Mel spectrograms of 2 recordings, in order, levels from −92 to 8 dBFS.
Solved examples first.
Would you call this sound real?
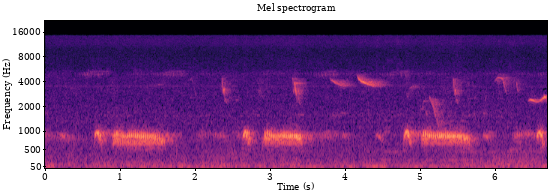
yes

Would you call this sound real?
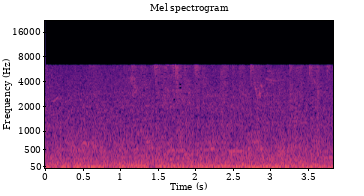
yes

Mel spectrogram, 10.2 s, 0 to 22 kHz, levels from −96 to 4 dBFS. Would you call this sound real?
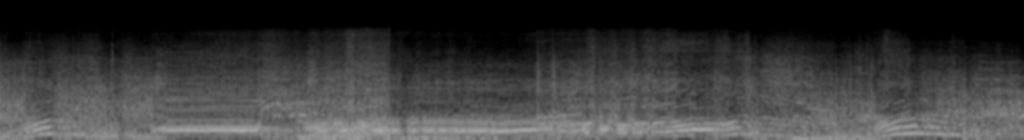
no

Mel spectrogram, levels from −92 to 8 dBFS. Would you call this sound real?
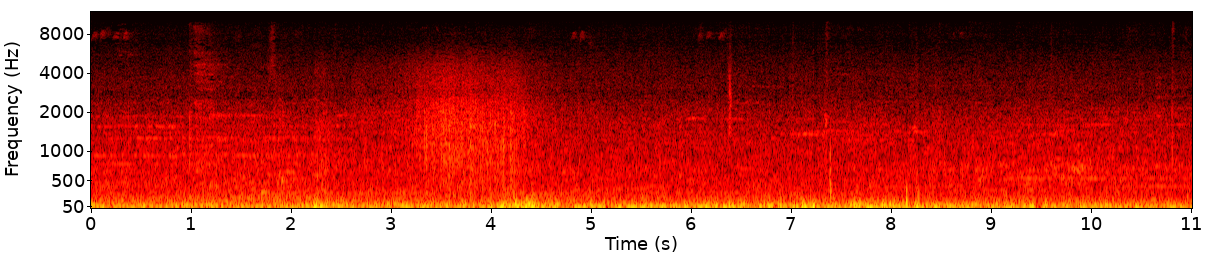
no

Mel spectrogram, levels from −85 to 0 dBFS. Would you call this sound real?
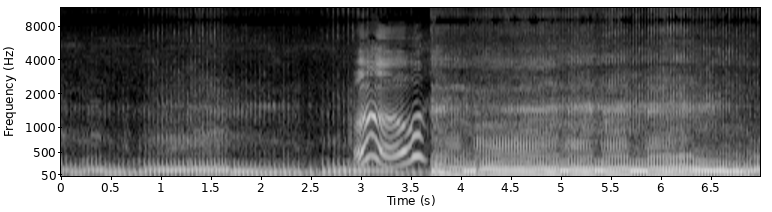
yes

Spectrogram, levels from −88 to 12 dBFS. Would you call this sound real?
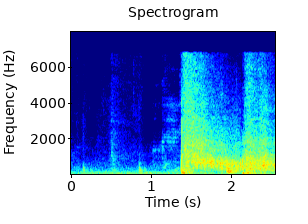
yes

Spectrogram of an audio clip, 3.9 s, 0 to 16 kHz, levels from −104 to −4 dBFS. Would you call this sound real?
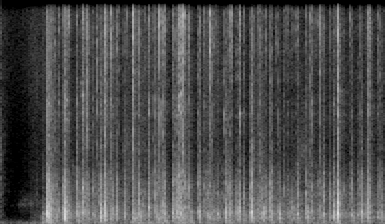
yes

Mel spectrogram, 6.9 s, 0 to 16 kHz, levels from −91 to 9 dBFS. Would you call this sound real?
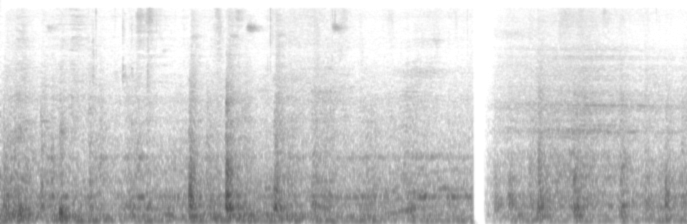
yes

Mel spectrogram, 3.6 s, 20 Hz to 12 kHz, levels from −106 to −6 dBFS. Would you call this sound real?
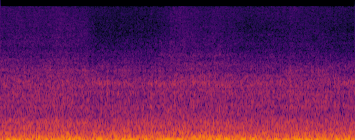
yes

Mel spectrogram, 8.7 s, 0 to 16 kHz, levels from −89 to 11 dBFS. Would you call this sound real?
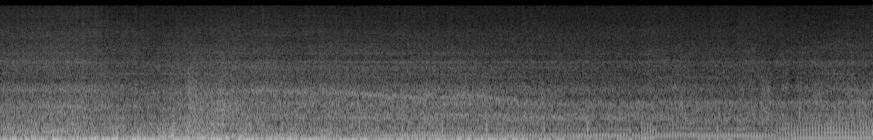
yes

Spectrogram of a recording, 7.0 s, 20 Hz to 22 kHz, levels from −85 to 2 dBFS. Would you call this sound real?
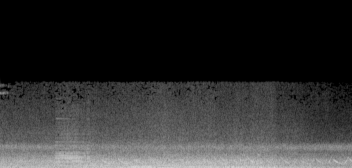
yes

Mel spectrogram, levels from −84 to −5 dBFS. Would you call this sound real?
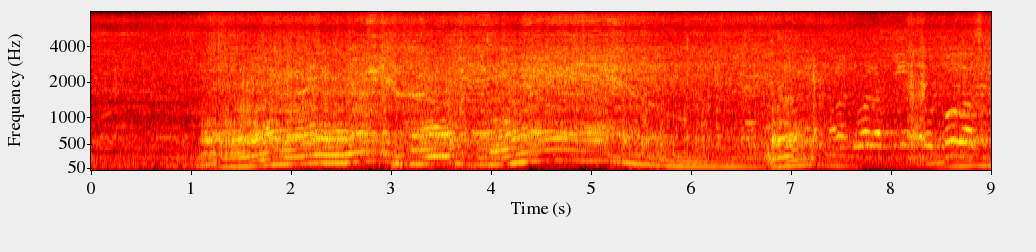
yes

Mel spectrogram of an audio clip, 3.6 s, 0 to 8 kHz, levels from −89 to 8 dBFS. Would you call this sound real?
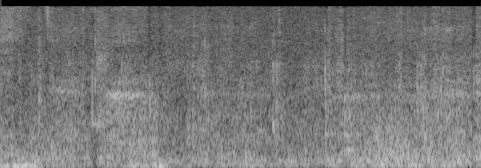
yes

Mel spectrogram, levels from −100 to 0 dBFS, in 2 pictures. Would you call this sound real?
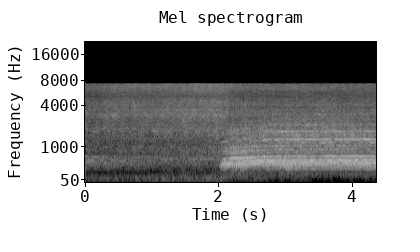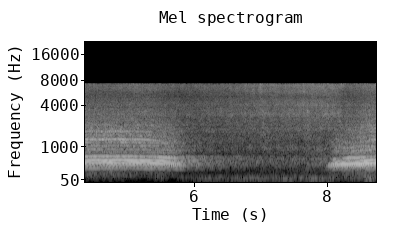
no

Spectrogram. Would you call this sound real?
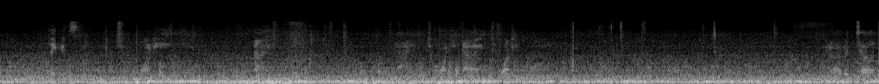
no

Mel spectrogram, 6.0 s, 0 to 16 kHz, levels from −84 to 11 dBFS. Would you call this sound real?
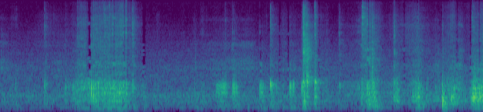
no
